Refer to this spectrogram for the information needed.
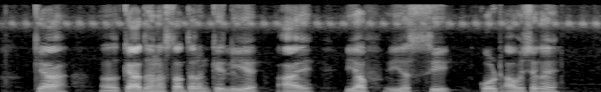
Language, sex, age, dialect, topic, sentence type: Hindi, male, 18-24, Hindustani Malvi Khadi Boli, banking, question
